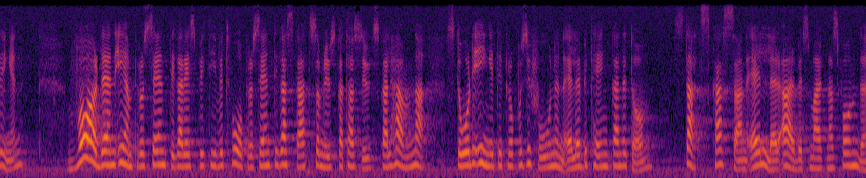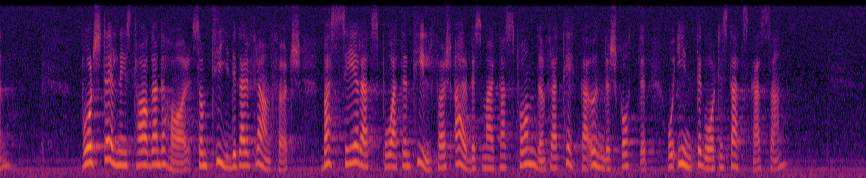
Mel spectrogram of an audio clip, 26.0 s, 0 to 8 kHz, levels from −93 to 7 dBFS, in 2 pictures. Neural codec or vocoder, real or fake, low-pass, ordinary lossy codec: none; real; 7.2 kHz; none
